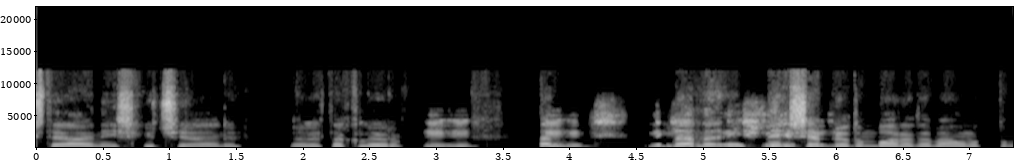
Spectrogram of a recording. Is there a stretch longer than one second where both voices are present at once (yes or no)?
yes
